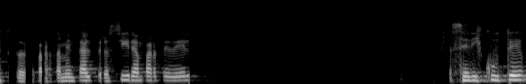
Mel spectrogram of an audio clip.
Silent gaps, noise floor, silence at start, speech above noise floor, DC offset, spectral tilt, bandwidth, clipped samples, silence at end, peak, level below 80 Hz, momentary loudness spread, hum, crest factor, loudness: 0.10-0.16 s, 0.28-0.32 s; -89 dBFS; 0 s; 65 dB; under 0.1%; -7.5 dB/octave; 7.2 kHz; under 0.1%; 0 s; -6 dBFS; -64 dBFS; 9 LU; none; 22 dB; -26 LUFS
